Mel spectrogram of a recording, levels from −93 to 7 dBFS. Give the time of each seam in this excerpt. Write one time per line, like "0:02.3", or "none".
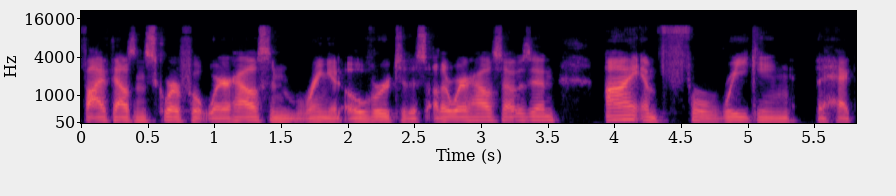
none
